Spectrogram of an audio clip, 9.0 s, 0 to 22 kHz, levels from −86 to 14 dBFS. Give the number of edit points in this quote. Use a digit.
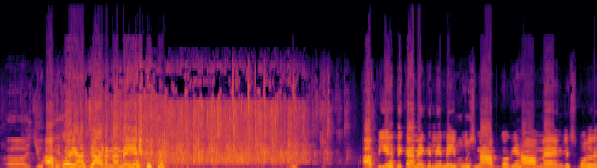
0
